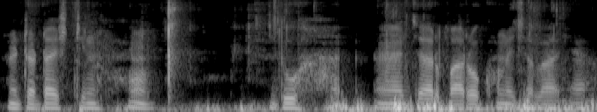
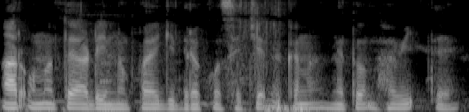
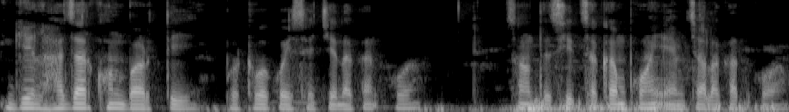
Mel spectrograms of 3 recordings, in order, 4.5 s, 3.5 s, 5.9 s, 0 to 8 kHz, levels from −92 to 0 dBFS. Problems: background sounds at intervals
